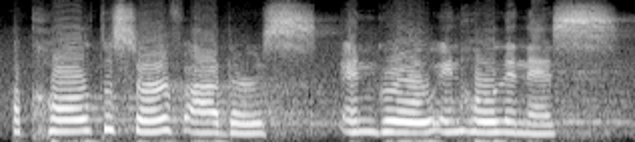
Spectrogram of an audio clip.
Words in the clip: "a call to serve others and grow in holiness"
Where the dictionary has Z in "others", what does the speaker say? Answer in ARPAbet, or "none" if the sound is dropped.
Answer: S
